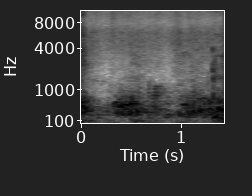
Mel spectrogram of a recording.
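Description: Pigeons cooing in a loft, soft low rolling coos close by, over a short stretch without talk.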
